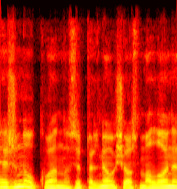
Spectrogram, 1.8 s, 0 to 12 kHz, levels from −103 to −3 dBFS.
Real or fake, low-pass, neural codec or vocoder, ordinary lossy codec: fake; 10.8 kHz; codec, 44.1 kHz, 7.8 kbps, Pupu-Codec; Opus, 32 kbps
